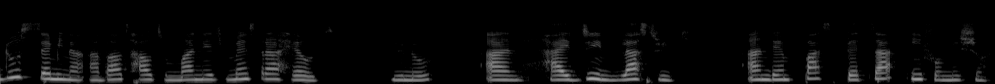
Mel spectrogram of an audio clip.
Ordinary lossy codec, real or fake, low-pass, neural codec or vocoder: none; real; 7.2 kHz; none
